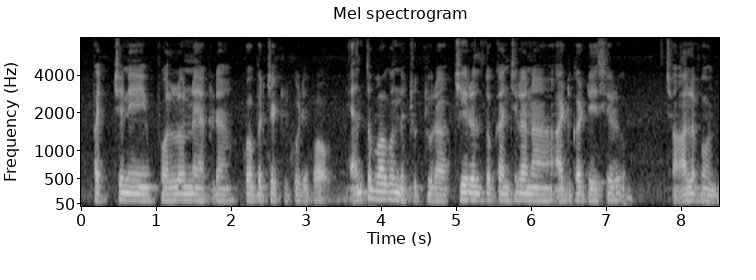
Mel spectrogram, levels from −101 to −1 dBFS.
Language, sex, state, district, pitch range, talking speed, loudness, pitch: Telugu, male, Andhra Pradesh, Visakhapatnam, 110-120 Hz, 90 wpm, -32 LUFS, 115 Hz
